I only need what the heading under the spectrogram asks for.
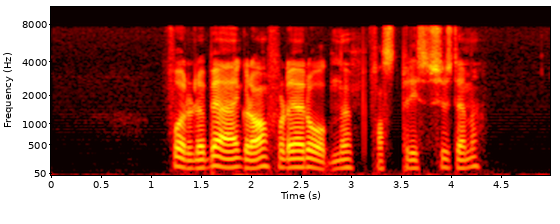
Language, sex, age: Norwegian, male, 26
